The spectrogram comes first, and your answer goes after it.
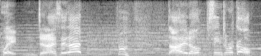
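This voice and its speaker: A boastful, chatty townsperson from a video game. The delivery is emphatic and swings widely in pitch, with faint music underneath. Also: very animated, a little slow. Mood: sheepish. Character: opinionated, boastful townsperson, loyal and forgetful gossip. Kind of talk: video game character acting. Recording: music behind the voice.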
